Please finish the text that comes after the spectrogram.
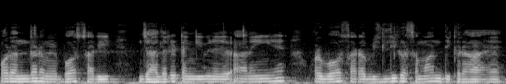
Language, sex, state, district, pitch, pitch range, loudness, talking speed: Hindi, male, Uttar Pradesh, Shamli, 125 Hz, 125-135 Hz, -16 LUFS, 250 wpm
